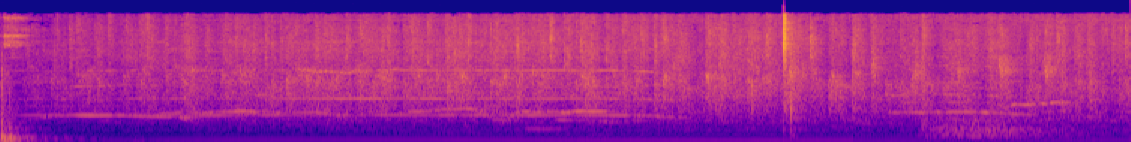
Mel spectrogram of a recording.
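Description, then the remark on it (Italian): A concert audience applauds steadily for several seconds, a dense, even patter of many hands clapping at once, fairly loud, with a faint sustained tone humming underneath. “Se ce l'avete, ancora un applauso”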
